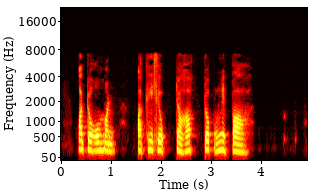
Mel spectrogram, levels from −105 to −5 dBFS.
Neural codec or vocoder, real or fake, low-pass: codec, 16 kHz, 2 kbps, FreqCodec, larger model; fake; 7.2 kHz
